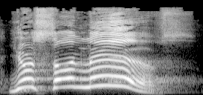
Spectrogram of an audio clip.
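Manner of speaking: high, drawn-out proclamation; jubilant announcement. Acted. Servant meeting the father with news, high excited call. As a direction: call out the good news, stretching it.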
